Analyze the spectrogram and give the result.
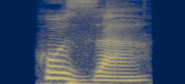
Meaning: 1. to him/her/it 2. With a verb, noun or phrase that requires -hoz/-hez/-höz case suffix
- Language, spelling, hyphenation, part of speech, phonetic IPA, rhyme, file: Hungarian, hozzá, hoz‧zá, pronoun, [ˈhozːaː], -zaː, Hu-hozzá.ogg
